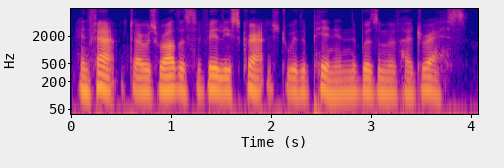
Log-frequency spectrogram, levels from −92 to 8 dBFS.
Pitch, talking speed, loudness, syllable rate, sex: 120 Hz, 235 wpm, -21 LUFS, 5.7 syllables/s, male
